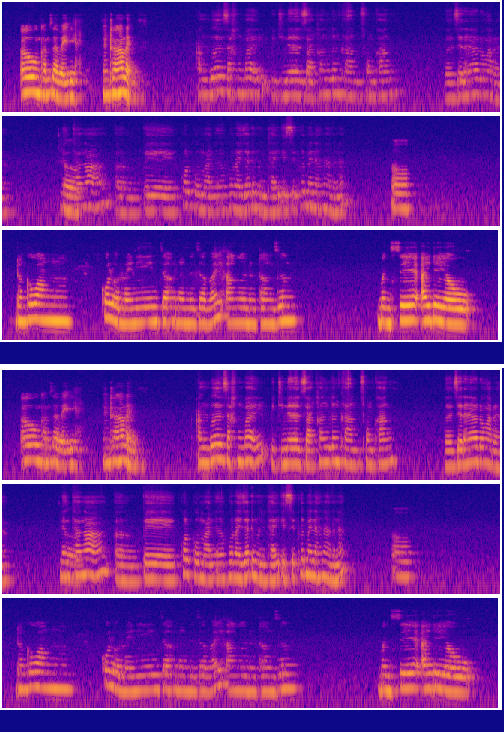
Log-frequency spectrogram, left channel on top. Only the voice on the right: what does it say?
औ आंबो जाखांबाय बिदिनो जाखां लोंखां संखां जिरायना दं आरो नोंथाङा
बे कलखौ मानो हरनाय जादोंमोनथाय एसे फोरमायना होनो हागोन ना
